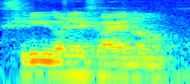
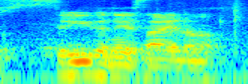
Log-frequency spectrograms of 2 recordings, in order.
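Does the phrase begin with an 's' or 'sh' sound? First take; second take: sh; s. First: It starts with 'sh' and keeps the retroflex n. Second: It starts with 's' and uses a plain n. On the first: The speaker calls it right. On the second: The speaker calls it wrong.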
